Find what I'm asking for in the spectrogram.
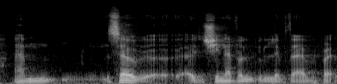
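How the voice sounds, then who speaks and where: A man is speaking. He talks with a Lancashire accent. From Preston, Lancashire, northern England. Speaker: opera music director and conductor. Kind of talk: interview. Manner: halting.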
